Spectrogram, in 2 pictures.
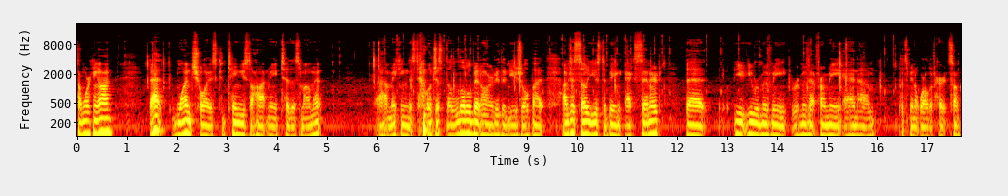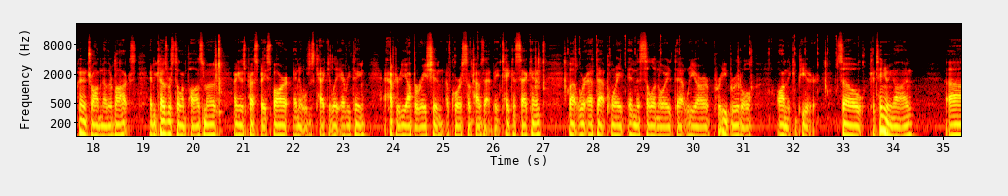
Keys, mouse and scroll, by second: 0.9 click, 1.5-1.8 typing, 5.2 click, 5.8 scroll down 2, 6.0 h, 6.3 middle click, 6.8 shift+middle click, 7.0 shift+double middle click, 7.4 scroll down 2, 7.7 shift+scroll up 1, 7.7 shift+middle click, 8.0 scroll down 1, 8.8 KP_5, 9.5 middle click, 9.9 shift+middle click, 10.3 middle click, 10.8 shift+middle click, 11.3 middle click, 11.6 middle click, 11.9 double middle click, 13.1 middle click, 13.6 click, 13.9 middle click, 15.3 KP_5, 15.9-16.6 scroll up 5, 16.2 shift+middle click, 17.3 click, 18.5 x, 20.5 space, 25.2 click, 25.6 alt+m, 26.2 click, 27.0 alt+a, 27.1-27.6 scroll down 6, 27.6 middle click, 27.8 double middle click, 28.4 middle click, 28.9 double middle click, 28.9 double middle click, 29.8 middle click, 31.6 middle click, 32.3 middle click, 32.3 middle click, 32.8 shift+middle click, 33.0 scroll up 1, 33.3 click, 33.8 middle click.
